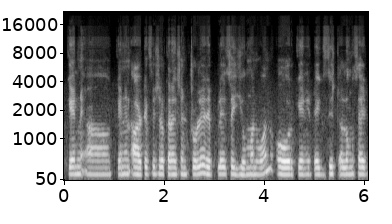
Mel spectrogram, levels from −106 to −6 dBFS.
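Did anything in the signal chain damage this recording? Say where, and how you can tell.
Yes. The codec stage shows Opus voice compression for the whole clip: speech sounds hoarse and faintly robotic, with the linear-prediction core coding excitation coarsely and a layer above 8 kHz. That fits a low rate near 16 kbps. The damage is steady, never bursty gaps like packet loss.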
